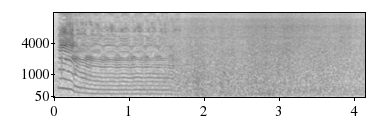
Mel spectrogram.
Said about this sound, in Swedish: Surfare. De surfar på vågorna.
